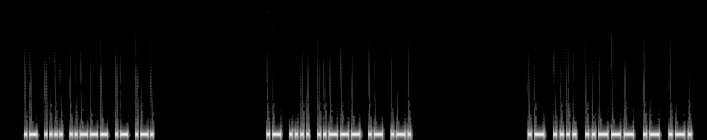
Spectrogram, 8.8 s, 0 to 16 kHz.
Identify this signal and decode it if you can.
Morse code, heard as a keyed tone, about 32 wpm, 700 Hz. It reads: AH2AR AH2AR AH2AR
